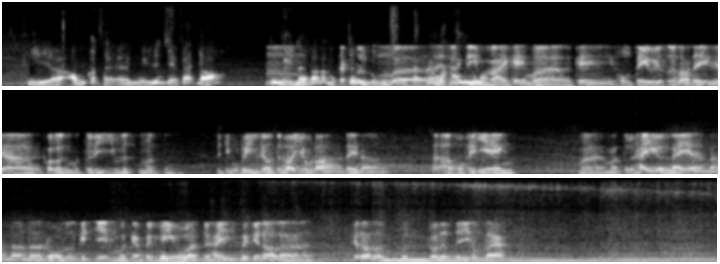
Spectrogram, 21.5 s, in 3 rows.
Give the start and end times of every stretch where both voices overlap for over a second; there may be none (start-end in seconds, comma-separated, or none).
3.4-4.9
